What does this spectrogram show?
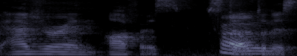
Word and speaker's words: Azure: So yeah, like FA alluded, like majority it's coming from, how do you pronounce it? Azure or Azure? Azure.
